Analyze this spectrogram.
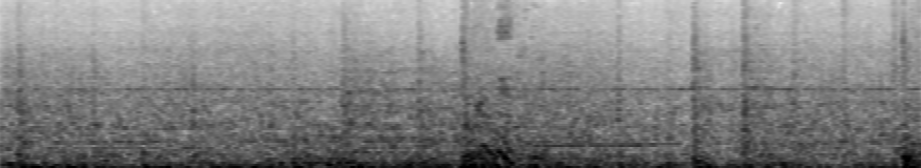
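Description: Water splashes and churns under a boat.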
